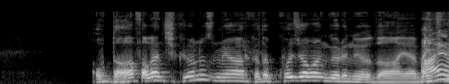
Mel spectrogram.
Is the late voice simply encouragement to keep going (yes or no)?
no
